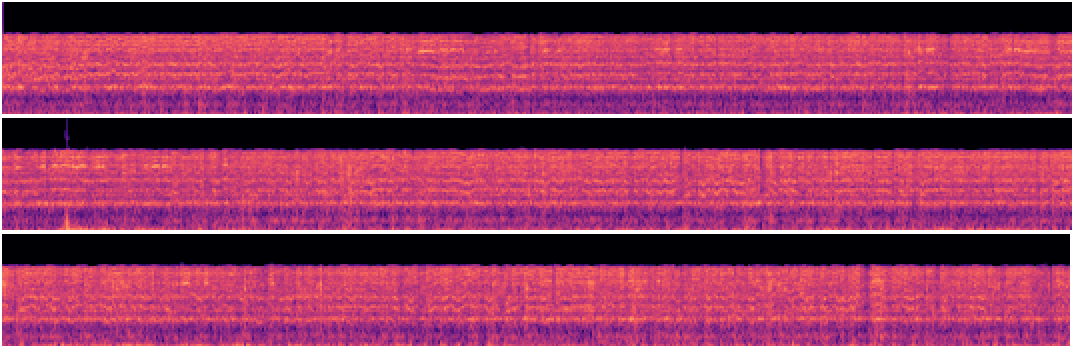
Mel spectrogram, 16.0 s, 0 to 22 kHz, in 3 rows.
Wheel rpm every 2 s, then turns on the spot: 220, 230, 230, 230, 230, 230, 220, 230.
none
